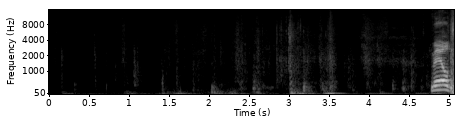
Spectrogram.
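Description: Footsteps approach across a quiet room.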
